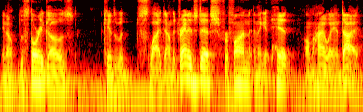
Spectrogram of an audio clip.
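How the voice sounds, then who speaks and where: A man's voice: low-pitched, a little slow, sharp tone. A man telling a ghost story in a laid-back, casual way, swearing freely and poking fun at himself.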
